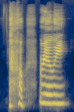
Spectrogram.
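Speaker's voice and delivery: said through a snicker. Rainbow Dash hears the news about Scootaloo and snickers. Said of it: "Rainbow Dash snickered".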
